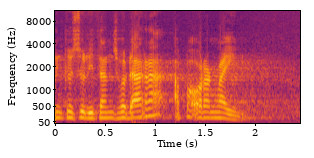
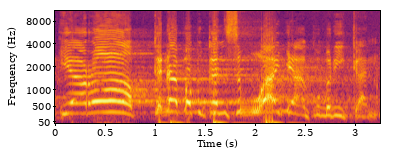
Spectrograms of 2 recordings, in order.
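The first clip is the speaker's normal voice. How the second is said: high, loud anguished wail to God; anguished cry; 10 semitones higher, 5 dB louder than usual. A narrator's reading. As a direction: cry out in regret, voice pitched high. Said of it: "Maka dia teriak". (teriakan pilu bernada tinggi)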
